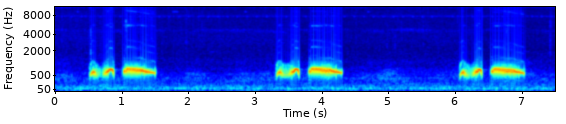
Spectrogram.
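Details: Three even phrases from a spotted dove in decoy-call style, about every three seconds. Each has a pair of quick rising notes and then a sustained, softly falling coo, with near silence between.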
